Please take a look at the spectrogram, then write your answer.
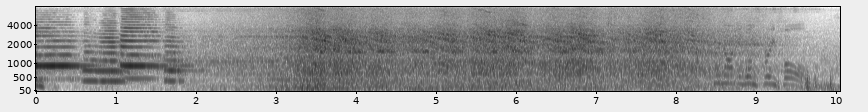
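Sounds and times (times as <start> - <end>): train horn: 0.0 - 2.1
train passing at speed: 0.7 - 10.0.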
